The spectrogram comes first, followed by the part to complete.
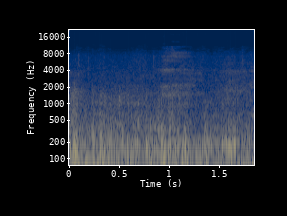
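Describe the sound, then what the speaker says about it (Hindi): Thunder rumbles through steady light rain in stormy weather near trees, a continuous low roll filling the whole short stretch with no voices. "बादल गरज रहा है, बारिश हो रही है।"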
